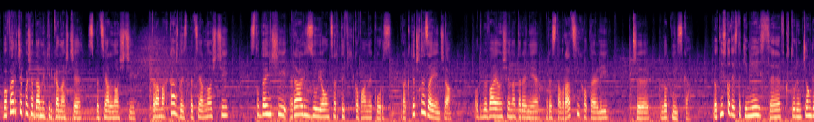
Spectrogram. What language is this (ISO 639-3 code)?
pol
